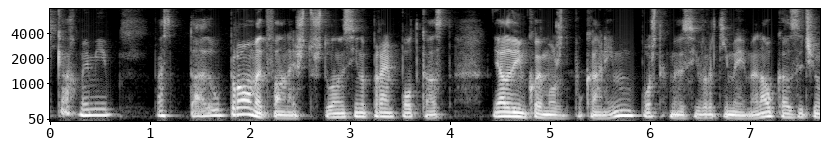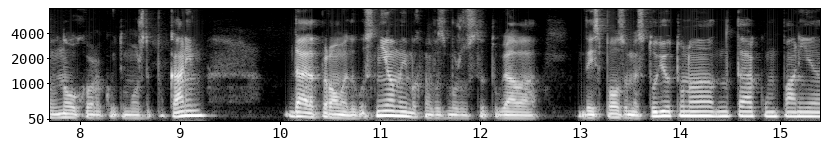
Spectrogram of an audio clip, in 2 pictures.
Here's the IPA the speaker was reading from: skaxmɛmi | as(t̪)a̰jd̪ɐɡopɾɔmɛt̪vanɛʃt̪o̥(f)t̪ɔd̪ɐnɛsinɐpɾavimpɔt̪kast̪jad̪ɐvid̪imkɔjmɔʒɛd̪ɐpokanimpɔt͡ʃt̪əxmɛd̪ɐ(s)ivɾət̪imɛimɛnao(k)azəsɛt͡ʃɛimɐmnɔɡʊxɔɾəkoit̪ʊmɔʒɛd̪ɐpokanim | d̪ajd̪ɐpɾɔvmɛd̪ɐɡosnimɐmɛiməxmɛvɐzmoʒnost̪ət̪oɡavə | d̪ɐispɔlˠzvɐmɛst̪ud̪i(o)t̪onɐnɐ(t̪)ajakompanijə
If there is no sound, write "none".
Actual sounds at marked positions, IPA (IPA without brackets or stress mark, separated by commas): d̪, ʃ, s, k, o, t̪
